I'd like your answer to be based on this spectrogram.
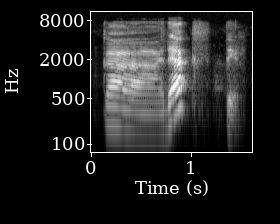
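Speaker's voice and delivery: Carácter drawn out slowly, RÁC punched loud; stress on middle syllable. Shown as a demonstration. Teacher asking where the voice falls, RÁC stressed in Carácter. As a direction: stretch ca, then hit RÁC in Carácter. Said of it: "¿Y dónde se carga la voz?".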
